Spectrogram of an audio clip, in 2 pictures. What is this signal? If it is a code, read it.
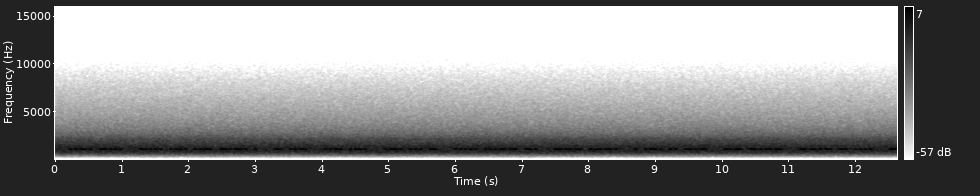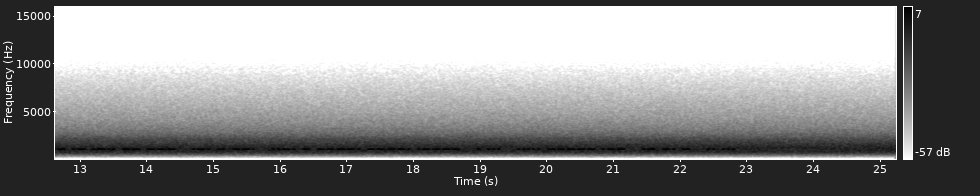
Morse code, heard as a keyed tone, machine-sent, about 32 wpm, 1070 Hz, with heavy radio static and a narrow filter. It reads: FB BRUCE TU UR RST 53N OP ERIK MY QTH MALMO RIG FT991 ES 50W ANT IS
